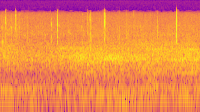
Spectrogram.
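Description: Faint steady outdoor background noise with a few light, sharp ticks scattered through it.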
